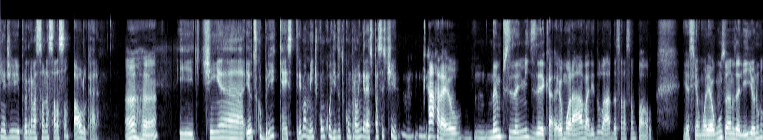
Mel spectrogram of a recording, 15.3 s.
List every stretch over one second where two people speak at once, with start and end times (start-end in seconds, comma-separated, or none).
none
